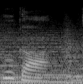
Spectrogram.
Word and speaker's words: hygge: Pronounced hygge, this philosophy encapsulates a cozy, warm state of being.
